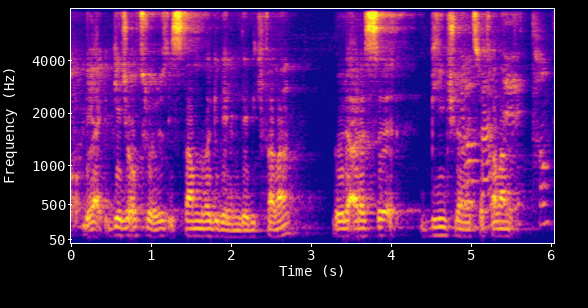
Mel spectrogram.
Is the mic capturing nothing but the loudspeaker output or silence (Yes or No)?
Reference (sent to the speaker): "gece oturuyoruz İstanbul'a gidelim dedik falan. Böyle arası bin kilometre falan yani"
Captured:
No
